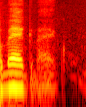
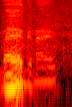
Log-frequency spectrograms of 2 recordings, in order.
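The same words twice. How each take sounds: First: Quiet, inward repetition; soft affirmation. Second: Much softer, almost breathed out; near whisper. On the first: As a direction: say it softly to yourself. (धीमे स्वर में आत्म-स्मरण) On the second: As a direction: let it fade to a whisper inside. (लगभग फुसफुसाते हुए) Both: Acted. Repeated inner affirmation, fading.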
